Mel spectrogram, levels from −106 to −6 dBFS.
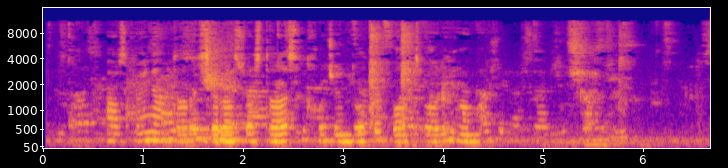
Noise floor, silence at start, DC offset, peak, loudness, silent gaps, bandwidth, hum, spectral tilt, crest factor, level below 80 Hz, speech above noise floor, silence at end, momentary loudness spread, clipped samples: -45 dBFS; 0.05 s; under 0.1%; -6 dBFS; -24 LUFS; none; 11.5 kHz; none; -4.5 dB/octave; 20 dB; -52 dBFS; 20 dB; 0 s; 19 LU; under 0.1%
